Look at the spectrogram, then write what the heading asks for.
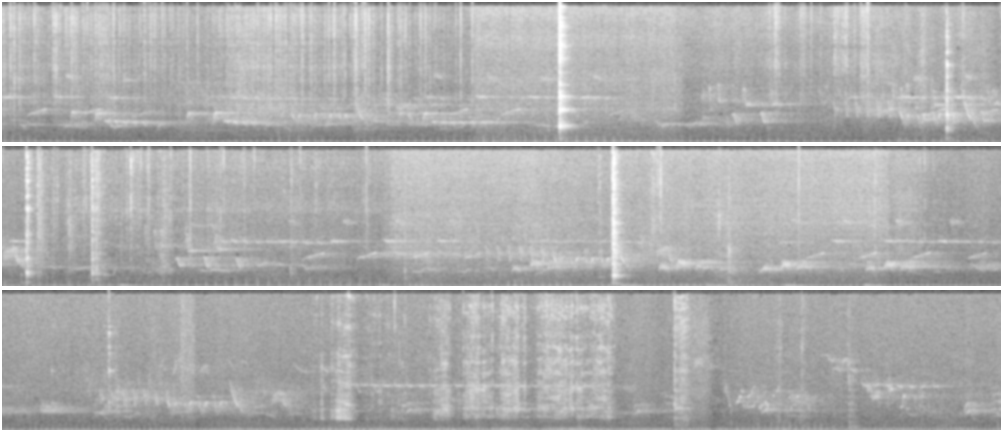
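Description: Small metal spoons clinking and scraping against miniature steel bowls and a tiny pan, in scattered light clinks, with two sharper taps about five and sixteen seconds in.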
